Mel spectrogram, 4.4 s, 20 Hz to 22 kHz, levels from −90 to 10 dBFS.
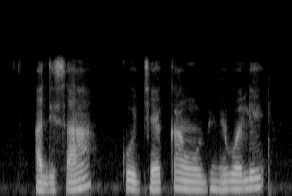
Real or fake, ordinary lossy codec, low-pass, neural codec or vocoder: real; Opus, 24 kbps; 7.2 kHz; none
